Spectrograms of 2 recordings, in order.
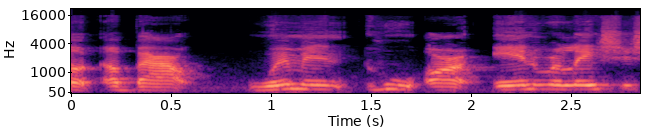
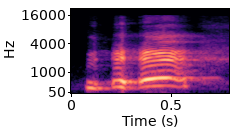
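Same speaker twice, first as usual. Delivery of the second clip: high bursts of real laughter; can't stop laughing; helpless laughter; 8 semitones higher, 10 dB louder than usual. Real, not acted. Laughing too hard to go on about the Set Me Free performance. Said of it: "I can't do this laugh by myself".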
